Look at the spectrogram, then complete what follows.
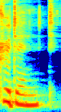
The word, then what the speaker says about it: could: Could and couldn't. In present we say I can. أنا أستطيع. النفي منا can't. I can't. أما الماضي من كان هو could. ال لا تلفظ. could.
